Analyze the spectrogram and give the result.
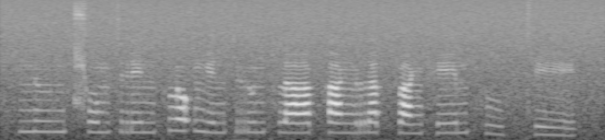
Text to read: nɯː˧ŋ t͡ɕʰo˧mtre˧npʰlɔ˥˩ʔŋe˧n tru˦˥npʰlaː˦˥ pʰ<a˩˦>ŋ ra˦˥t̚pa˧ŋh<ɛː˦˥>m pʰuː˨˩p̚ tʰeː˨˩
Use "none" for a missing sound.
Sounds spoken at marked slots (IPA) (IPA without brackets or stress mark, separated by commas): a˧, eː˦˥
